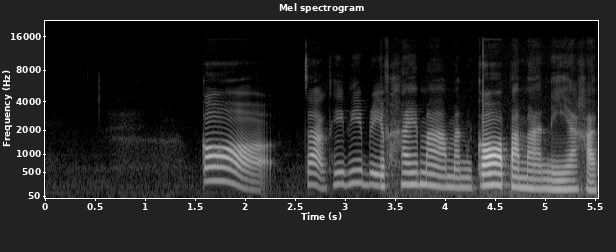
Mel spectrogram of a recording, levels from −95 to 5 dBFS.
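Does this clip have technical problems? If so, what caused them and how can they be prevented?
Yes. The microphone volume was stepped up twice, at 3.36 s by about 8 dB and at 4.38 s by about 5 dB. Each time the call software judged the input too quiet and raised the device gain in one step, so speech and background jump together. On a waveform the envelope widens abruptly. On a spectrogram every band, including the noise floor, brightens along a vertical edge. Turning off automatic microphone gain adjustment and setting a fixed input level prevents it.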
